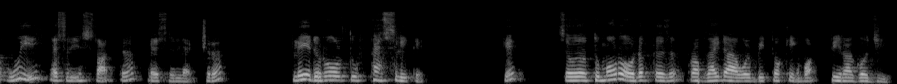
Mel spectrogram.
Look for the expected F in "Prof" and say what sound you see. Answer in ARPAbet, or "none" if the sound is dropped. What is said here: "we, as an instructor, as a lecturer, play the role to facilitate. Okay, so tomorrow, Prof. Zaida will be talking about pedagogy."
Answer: P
